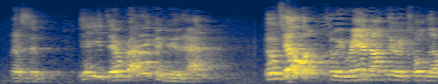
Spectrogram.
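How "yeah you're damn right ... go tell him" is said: high, loud and laughing; cocky excited reply. Retold or imitated. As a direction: fire it back, thrilled and sure. Bold retold reply at auction.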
